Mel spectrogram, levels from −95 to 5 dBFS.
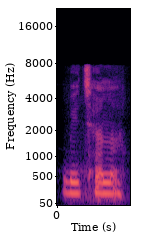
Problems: constant background noise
